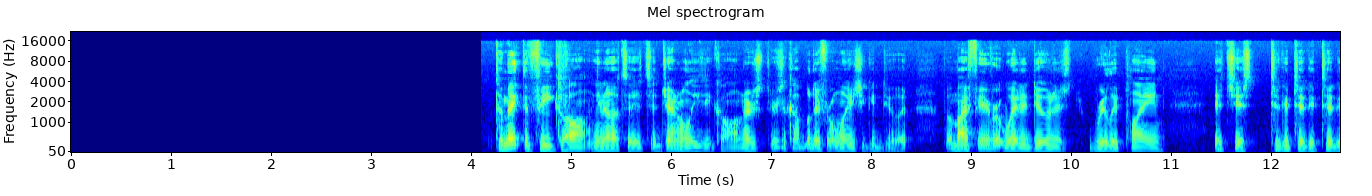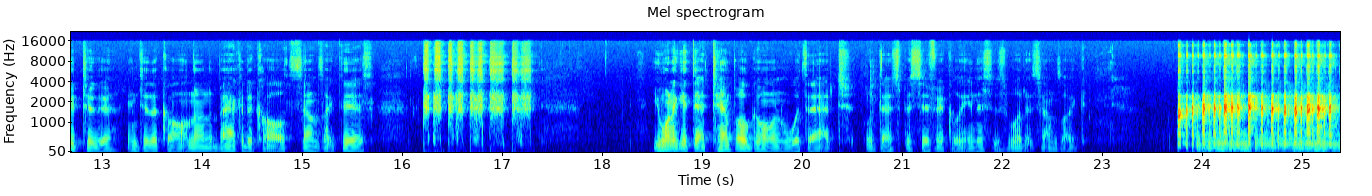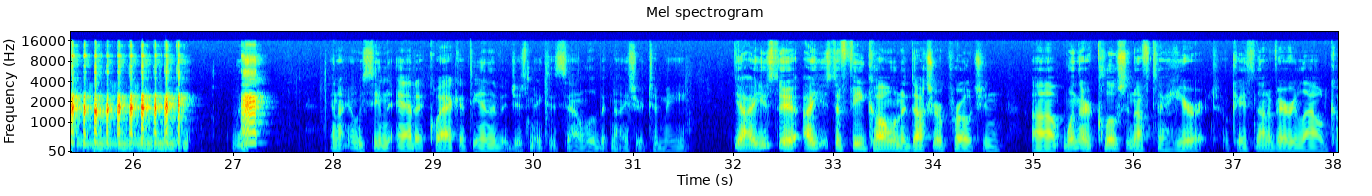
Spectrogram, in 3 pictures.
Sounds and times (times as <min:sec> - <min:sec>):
Speech: 0:04.2 - 0:15.7, 0:18.5 - 0:22.8, 0:28.0 - 0:38.0.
